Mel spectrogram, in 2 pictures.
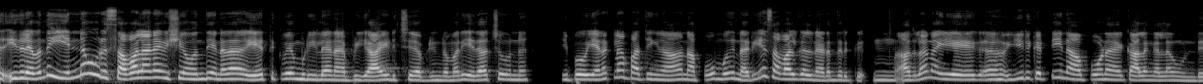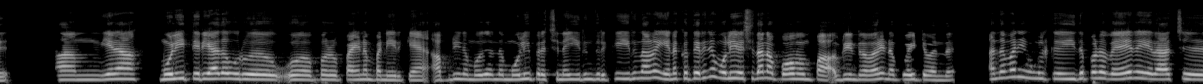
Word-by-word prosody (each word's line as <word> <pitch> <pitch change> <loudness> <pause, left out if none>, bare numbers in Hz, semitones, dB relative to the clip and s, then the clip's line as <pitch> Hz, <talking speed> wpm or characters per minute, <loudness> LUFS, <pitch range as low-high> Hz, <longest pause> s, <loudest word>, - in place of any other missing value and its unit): இதுல 285 -1 +8
வந்து 405 +9 +3 0.2
என்ன 325 +10 0
ஒரு 415 - +4
சவாலான 295 +6 +8
விஷயம் 270 -2 +2
வந்து 250 +2 0
என்னால 245 0 +4 0.2
ஏத்துக்கவே 245 +3 +1
முடியல, 220 -2 +1
நான் 200 -1 +3
இப்டி 200 +1 -5 0.2
ஆயிடுச்சு 205 0 0
அப்டின்ற 190 0 -4
மாரி 200 +3 -1
ஏதாச்சு 215 +3 0
ஒண்ணு 215 -1 -4 0.4
இப்போ 225 +2 -1 0.2
எனக்குல்லாம் 305 +7 -2
பாத்தீங்கன்னா, 240 -4 -1 0.2
நான் 210 -1 -1
போம்போது 250 +3 -1
நெறைய 220 - -2
சவால்கள் 240 -6 +2
நடந்துருக்கு. 195 0 -4 0.2
ம். 200 -1 -5
அதெல்லாம் 230 +9 -1
நான் 275 -4 0
எ - - +5 0.2
க - - -3 0.4
ஈடு 290 +1 -3
கட்டி 265 +5 -2
நான் 225 -2 +1
போன 235 +1 -1 0.2
காலங்கள்லாம் 195 -1 -1
உண்டு. 175 0 -6 0.6
ஆம் 215 0 -2 0.3
ஏனா, 250 +1 +3 0.4
மொழி 245 +3 +4
தெரியாத 255 +1 +2
ஒரு 245 -1 0 0.4
ஒ - - +1 0.3
ஒரு 215 - -1
பயணம் 220 0 -2
பண்ணிருக்கேன், 200 -1 -4 0.2
அப்டின்னும்போது, 225 +2 -4
அந்த 230 0 -5
மொழி 235 +3 -2
பிரச்சன 230 0 -4
இருந்திருக்கு. 235 0 -7
இருந்தாலும் 285 +2 -3
"எனக்கு 255 +2 -5
தெரிஞ்ச 305 +7 -1
மொழிய 280 0 +1
வச்சு 270 0 -7
தான் 290 0 +1
நான் 240 -3 -8
போவன்பா" 240 -3 0
அப்டின்ற 220 0 -3
மாரி 245 +4 0
நான் 225 0 -10
போயிட்டு 225 -1 -2
வந்தேன். 195 0 -9 0.4
அந்த 290 +4 -4
மாரி 345 0 -1
உங்களுக்கு 260 -2 -6 0.2
இத 270 - -2
போல 285 0 +1
வேற 265 +4 +2 0.2
ஏதாச்சு 240 +1 -1
235 Hz, 175 wpm, -22 LUFS, 215-260 Hz, 0.6 s, இதுல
